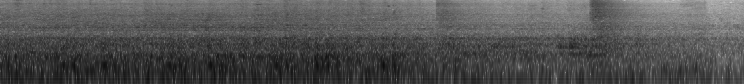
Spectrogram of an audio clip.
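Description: Passenger coaches of an express train rolling past at speed, their wheels rumbling and clattering over the rails. The sound fades from about four seconds in as the last coach goes by and the train draws away.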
